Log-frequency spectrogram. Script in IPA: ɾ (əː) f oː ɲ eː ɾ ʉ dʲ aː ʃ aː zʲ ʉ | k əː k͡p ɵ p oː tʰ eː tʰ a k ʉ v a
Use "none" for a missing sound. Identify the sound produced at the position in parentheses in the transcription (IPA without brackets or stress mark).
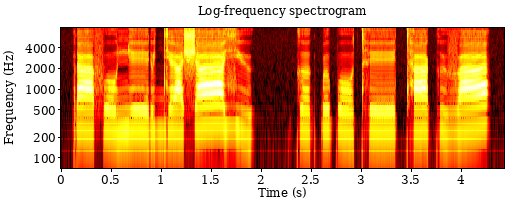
aː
